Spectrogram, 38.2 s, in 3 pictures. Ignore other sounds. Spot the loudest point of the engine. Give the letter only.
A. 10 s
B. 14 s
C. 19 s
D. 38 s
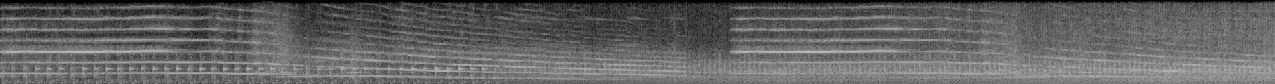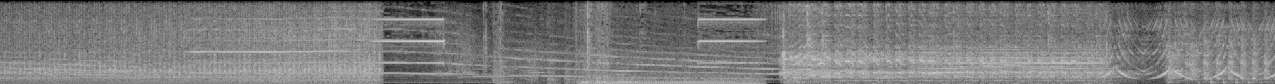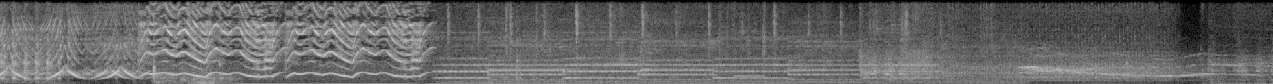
C.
